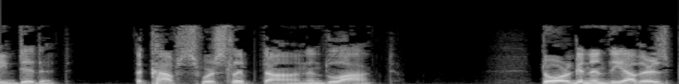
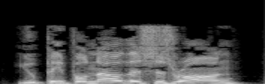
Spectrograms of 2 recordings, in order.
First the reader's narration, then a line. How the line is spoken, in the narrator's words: Larry cried, and his voice, trained by years of singing, rolled out of his chest with surprising strength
